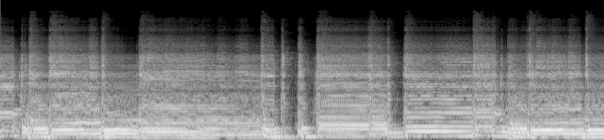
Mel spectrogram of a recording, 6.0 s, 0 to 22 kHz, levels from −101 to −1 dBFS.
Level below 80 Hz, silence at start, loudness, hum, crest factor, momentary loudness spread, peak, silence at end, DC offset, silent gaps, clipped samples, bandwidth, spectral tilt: -34 dBFS; 0 s; -15 LUFS; none; 12 dB; 5 LU; -2 dBFS; 0 s; under 0.1%; none; under 0.1%; 7.6 kHz; -8 dB/octave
